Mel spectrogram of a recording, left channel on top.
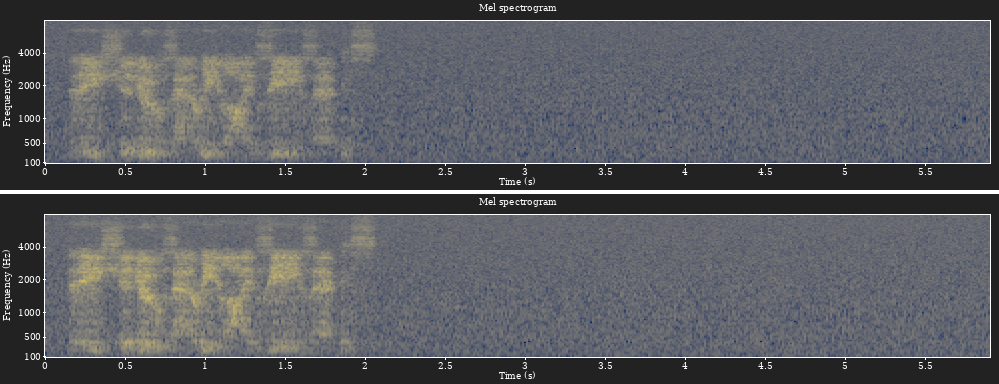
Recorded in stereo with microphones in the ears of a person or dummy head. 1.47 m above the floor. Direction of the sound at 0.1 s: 30° right (ahead or behind).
